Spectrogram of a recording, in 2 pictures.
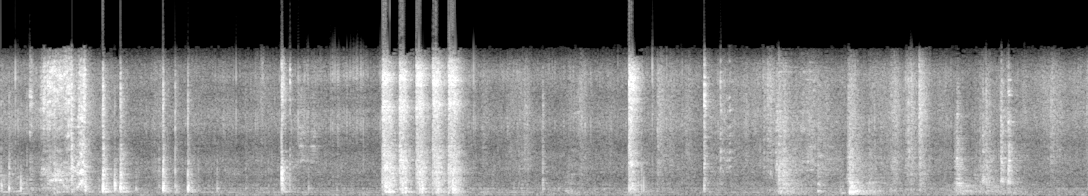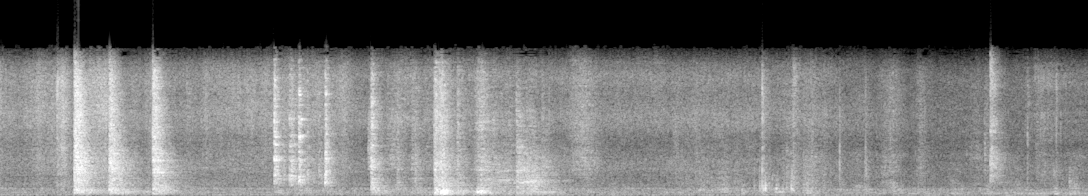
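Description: A metal spatula clattering and scraping against a wok as chopped potato and beans are stir-fried, in repeated bursts of rapid knocks. The strikes thin out in the last third, with one more knock near the end.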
